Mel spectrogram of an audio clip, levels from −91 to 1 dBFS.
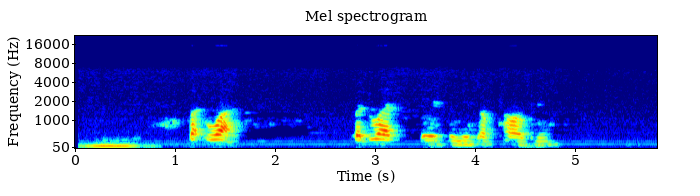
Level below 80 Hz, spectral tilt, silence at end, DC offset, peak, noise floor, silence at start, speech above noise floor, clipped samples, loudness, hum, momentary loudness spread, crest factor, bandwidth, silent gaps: -56 dBFS; -10.5 dB/octave; 1.05 s; under 0.1%; 0 dBFS; -65 dBFS; 0.05 s; 43 dB; under 0.1%; -23 LUFS; none; 16 LU; 24 dB; 6.2 kHz; none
